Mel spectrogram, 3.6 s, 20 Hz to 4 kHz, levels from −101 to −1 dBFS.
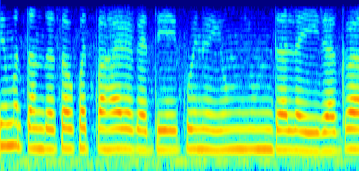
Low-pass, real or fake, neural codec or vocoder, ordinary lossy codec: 3.6 kHz; fake; codec, 16 kHz, 8 kbps, FunCodec, trained on Chinese and English, 25 frames a second; none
